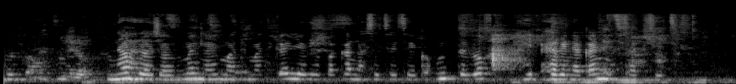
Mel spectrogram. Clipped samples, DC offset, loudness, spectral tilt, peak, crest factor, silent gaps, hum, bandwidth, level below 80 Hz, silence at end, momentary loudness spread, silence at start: under 0.1%; under 0.1%; -25 LUFS; -5 dB/octave; -6 dBFS; 20 dB; none; none; 11.5 kHz; -54 dBFS; 0.05 s; 16 LU; 0.05 s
